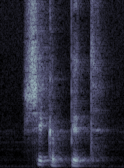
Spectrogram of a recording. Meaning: very little, next to nothing
- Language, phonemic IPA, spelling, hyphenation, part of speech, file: Dutch, /ˈsɪ.kəˌpɪt/, sikkepit, sik‧ke‧pit, noun, Nl-sikkepit.ogg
